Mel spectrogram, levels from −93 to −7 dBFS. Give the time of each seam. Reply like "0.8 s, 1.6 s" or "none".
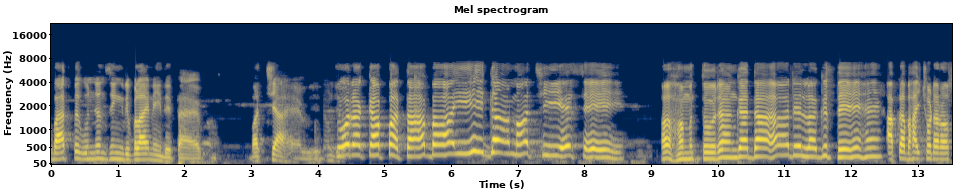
4.2 s, 12.4 s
